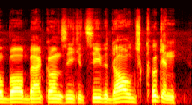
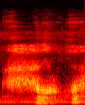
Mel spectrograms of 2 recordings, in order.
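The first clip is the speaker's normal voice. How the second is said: whispered; 5 semitones lower, 23 dB quieter than usual. Real, not acted. Whispered while cooking.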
